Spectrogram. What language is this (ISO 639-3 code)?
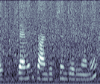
pan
